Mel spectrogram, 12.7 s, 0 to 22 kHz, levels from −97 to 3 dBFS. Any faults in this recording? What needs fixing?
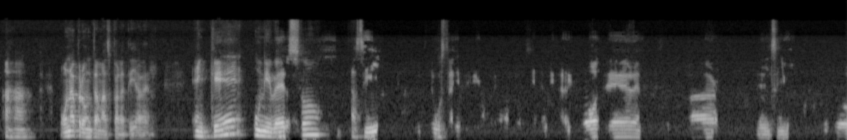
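Speech suppressed in double talk appears four times: a shallow dip of about 10 dB from 4.29 to 4.55 s, then much deeper cuts of about 35 dB from 5.41 to 9.37 s, about 30 dB from 9.62 to 11.49 s, and about 35 dB from 11.73 to 12.7 s. The speech sinks, thins and breaks into fragments. The likely cause is an echo canceller that could not tell the talker from loudspeaker echo while both sides spoke, so it attenuated everything. On a waveform the envelope collapses in blocks. On a spectrogram the harmonics fade or vanish across those spans, with the upper bands going first. Tuning the canceller's double-talk detection to hold near-end speech, rather than ducking it, would prevent this.

The other side's voice leaking through occurs twice: a faint trace, about 35 dB below the speech, from 4.86 to 5.04 s, and a brief, stronger burst, about 25 dB down, from 7.26 to 7.30 s. 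These are likely scraps of far-end audio that the echo canceller did not fully remove from the microphone signal. On a spectrogram they show as weak, disconnected harmonic patches that do not match the talker's pitch track. On the waveform they are small, isolated ripples. A better-converged adaptive filter with stronger residual echo suppression would stop this leak.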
